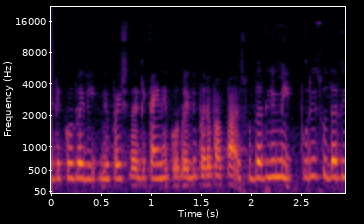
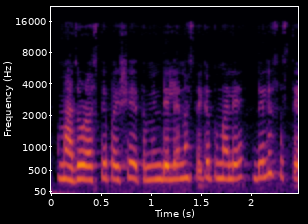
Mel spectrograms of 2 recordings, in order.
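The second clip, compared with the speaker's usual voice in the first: normal talking voice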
